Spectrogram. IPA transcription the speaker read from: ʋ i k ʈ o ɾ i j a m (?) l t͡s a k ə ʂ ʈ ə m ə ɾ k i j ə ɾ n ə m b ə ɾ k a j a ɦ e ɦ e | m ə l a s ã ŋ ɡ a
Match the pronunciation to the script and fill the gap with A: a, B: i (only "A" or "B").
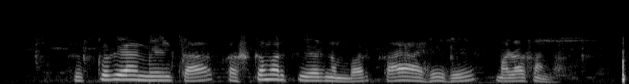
B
